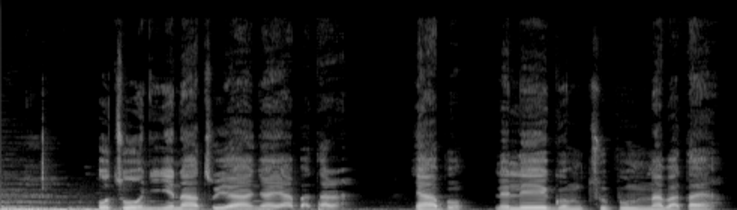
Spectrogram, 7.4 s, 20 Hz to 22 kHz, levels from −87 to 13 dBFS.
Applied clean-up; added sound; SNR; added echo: classical method log-MMSE.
